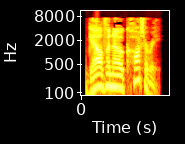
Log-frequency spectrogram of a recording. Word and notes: galvanocautery: British English

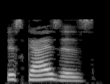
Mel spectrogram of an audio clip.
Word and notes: disguises: British English

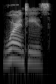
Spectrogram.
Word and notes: warranties: British English

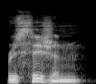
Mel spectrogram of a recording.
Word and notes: rescission: British English

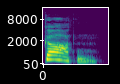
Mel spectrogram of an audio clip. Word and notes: garden: British English

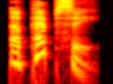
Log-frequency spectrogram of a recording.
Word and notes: apepsy: British English

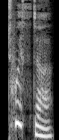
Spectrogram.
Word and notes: twister: British English

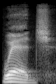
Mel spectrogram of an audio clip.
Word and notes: wedge: American English

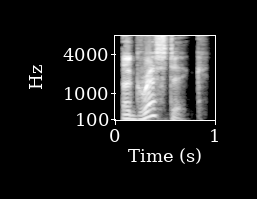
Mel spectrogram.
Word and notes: agrestic: British English

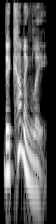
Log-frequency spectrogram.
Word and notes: becomingly: British English

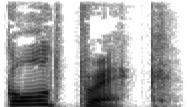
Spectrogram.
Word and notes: gold brick: American English

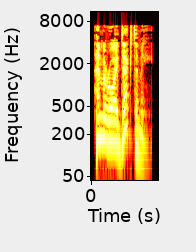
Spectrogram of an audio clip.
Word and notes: hemorrhoidectomy: British English

